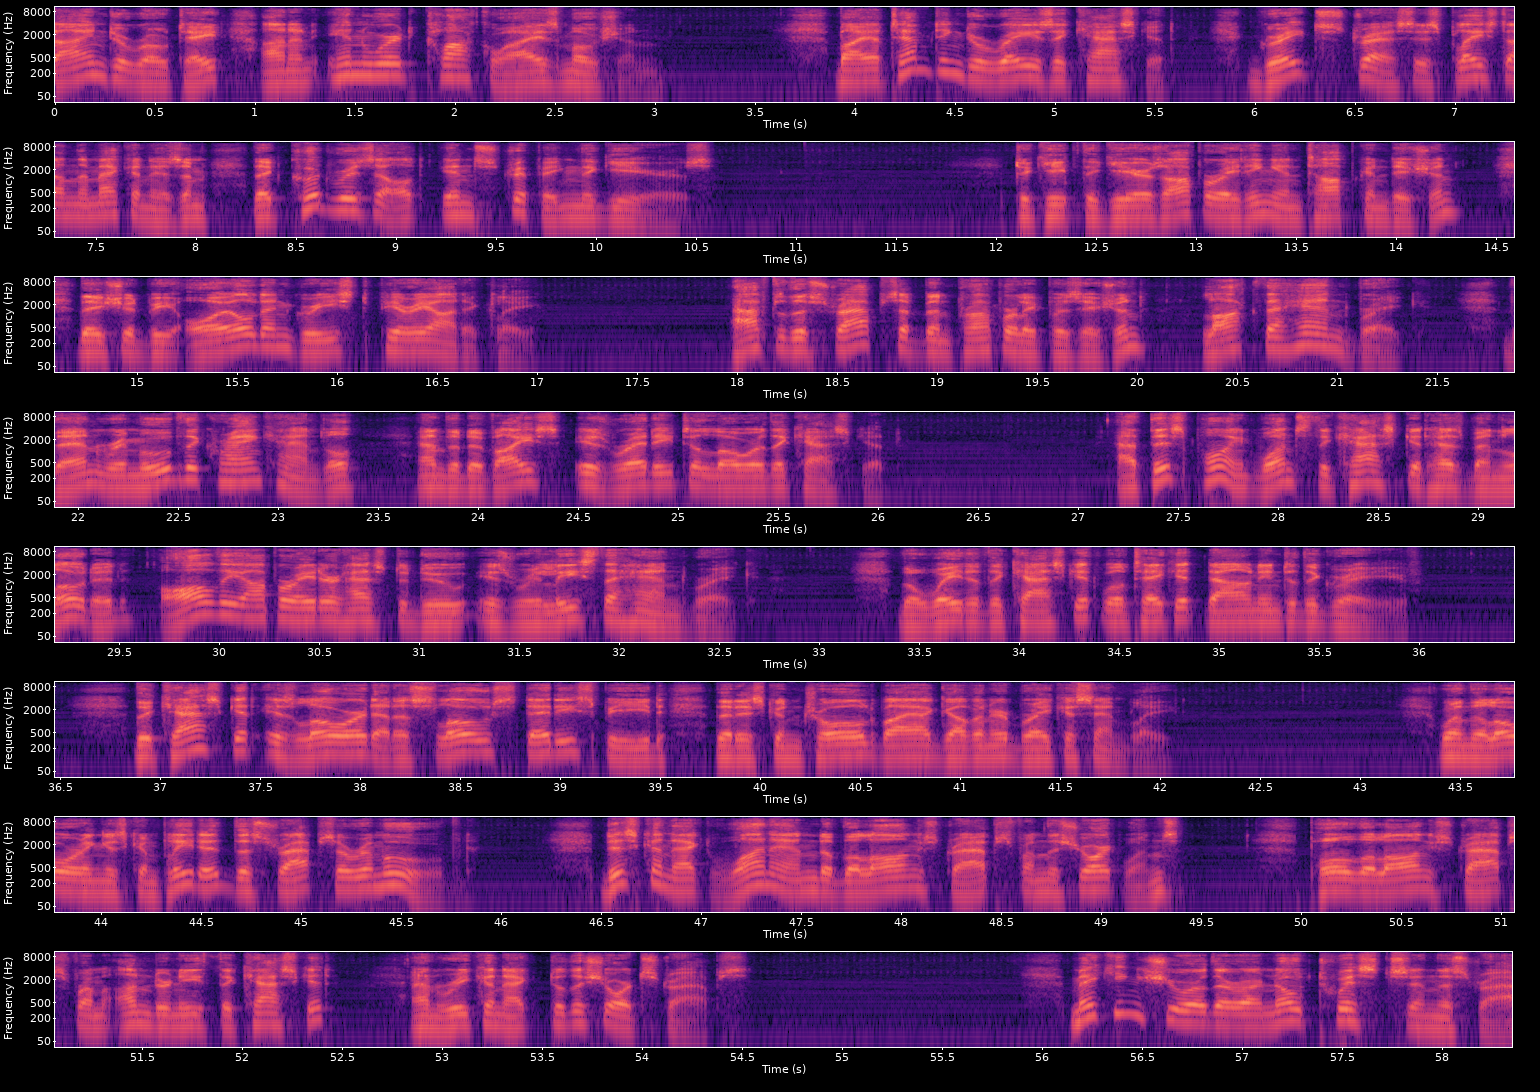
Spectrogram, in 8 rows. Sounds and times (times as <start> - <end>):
Speech: 0.0 - 3.1, 3.8 - 10.6, 12.1 - 17.0, 18.0 - 26.1, 27.2 - 32.7, 33.3 - 36.0, 36.9 - 42.1, 43.3 - 49.4, 50.0 - 54.6, 56.1 - 58.3.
